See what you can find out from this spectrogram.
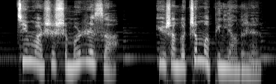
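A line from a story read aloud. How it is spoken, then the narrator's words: Smiling mild complaint. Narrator (Chinese): 凤仙嫌刘赤水身上冰凉，微笑着说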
